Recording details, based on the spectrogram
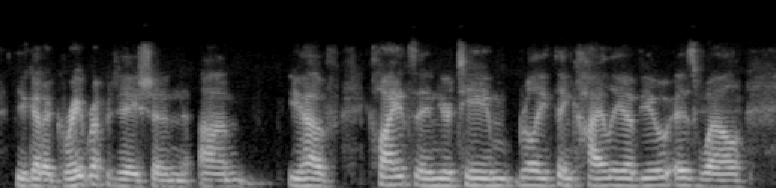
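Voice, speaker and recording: At a moderate pace, a man speaks in a fairly high pitch, his intonation fairly even and his loudness very even. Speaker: podcast host. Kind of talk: interview.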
